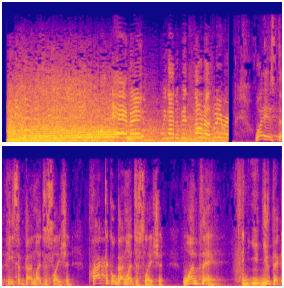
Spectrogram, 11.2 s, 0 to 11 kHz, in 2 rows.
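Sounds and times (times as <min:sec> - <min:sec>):
car engine roaring: 0:00.1 - 0:04.6
speech: 0:03.4 - 0:11.1.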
